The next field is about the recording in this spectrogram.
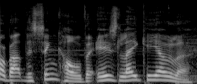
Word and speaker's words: Eola: Lake Eola, have I said that right? – Yeah.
